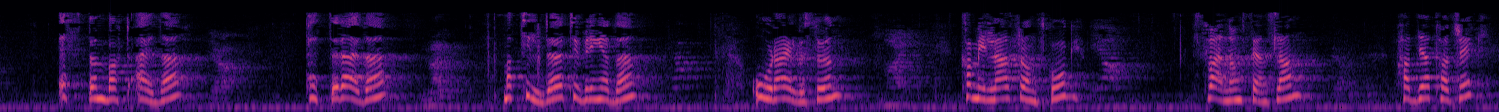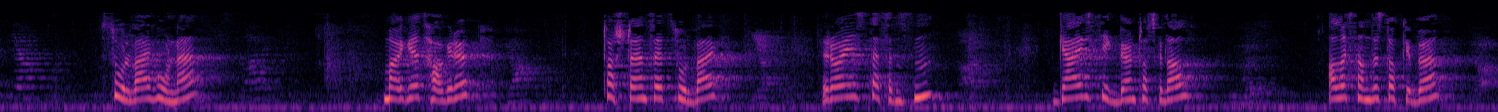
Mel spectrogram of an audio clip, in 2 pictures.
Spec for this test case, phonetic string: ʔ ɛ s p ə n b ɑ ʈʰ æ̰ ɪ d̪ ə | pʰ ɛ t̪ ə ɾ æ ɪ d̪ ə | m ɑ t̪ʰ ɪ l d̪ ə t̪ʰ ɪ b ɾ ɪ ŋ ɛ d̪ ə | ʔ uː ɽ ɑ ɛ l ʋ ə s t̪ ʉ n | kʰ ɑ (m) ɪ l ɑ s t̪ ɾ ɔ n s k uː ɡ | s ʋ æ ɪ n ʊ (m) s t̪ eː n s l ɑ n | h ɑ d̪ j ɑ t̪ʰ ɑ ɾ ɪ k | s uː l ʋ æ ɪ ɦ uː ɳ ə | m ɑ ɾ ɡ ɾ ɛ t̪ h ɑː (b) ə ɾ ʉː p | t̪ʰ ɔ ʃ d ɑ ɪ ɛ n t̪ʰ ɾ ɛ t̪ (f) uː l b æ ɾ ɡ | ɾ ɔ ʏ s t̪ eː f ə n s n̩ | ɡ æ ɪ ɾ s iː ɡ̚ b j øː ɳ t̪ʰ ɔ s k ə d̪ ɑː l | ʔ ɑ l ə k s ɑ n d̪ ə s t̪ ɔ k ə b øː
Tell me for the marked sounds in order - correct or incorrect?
correct, incorrect: ŋ, incorrect: ɡ, incorrect: s

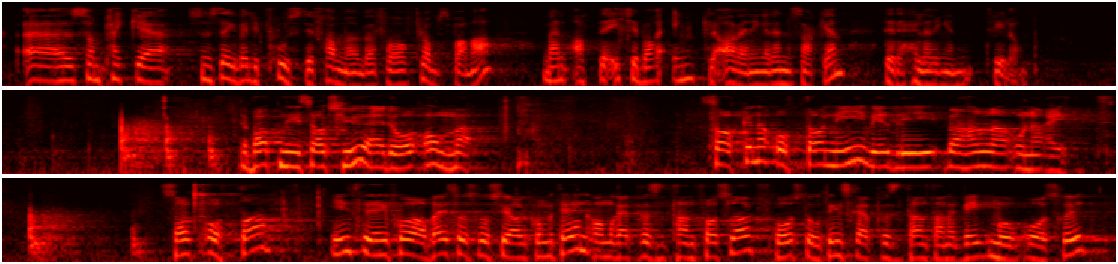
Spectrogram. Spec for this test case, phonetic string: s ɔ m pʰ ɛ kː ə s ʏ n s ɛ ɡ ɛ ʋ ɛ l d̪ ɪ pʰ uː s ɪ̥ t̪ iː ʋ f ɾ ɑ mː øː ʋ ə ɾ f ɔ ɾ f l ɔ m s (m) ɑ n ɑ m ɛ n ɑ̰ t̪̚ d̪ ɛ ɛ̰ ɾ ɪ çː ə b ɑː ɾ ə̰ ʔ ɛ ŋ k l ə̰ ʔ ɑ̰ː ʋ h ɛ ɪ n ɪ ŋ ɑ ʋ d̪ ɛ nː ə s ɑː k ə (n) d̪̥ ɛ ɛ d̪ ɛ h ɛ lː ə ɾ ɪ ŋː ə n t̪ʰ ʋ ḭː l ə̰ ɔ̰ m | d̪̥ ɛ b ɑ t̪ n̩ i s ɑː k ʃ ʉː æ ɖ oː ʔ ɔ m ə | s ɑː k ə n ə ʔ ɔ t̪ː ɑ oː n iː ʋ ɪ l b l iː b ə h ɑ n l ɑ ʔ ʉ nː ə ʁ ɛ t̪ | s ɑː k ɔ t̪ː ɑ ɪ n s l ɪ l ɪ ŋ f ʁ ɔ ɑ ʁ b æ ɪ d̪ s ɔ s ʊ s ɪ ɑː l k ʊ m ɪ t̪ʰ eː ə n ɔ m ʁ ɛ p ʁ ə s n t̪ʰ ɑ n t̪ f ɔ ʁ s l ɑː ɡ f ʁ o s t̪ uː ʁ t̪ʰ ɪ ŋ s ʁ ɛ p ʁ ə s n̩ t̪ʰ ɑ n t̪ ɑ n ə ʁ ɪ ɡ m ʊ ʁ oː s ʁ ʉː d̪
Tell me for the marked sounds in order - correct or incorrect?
incorrect: b, correct

